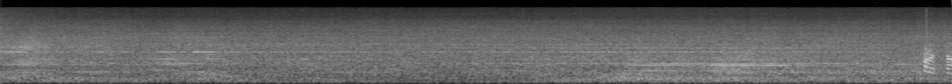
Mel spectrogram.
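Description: A Qantas airliner landing at Brisbane Airport, heard as a steady, loud broadband jet roar that holds for the whole stretch, with a slight swell toward the end.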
